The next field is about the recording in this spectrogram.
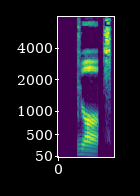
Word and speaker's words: дочь: The word дочь is feminine, so it changes form based on the case. Pronunciation tips. Дочь is pronounced like doc with a slight emphasis on the first syllable.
